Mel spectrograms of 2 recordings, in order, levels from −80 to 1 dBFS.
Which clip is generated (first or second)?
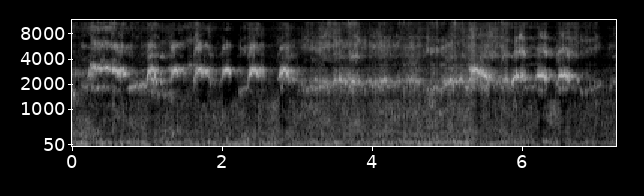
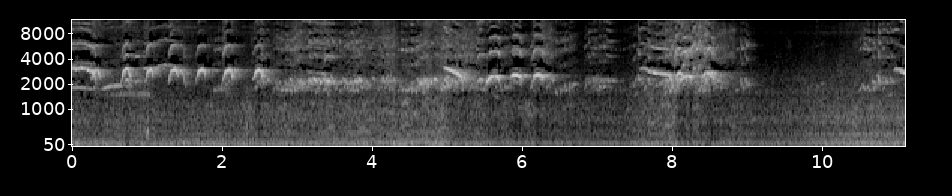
first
